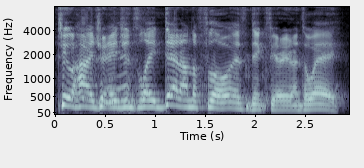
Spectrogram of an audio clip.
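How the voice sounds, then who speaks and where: A man's voice: high voice, expressive, fast talker, pushed and bright. Theatrical, amused male comic narrator. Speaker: podcast host, narrator. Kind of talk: dramatic comic-book narration read for laughs.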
